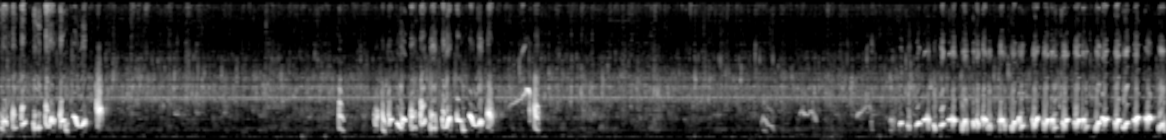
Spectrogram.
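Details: Sooty-headed bulbul (trucukan) in ropel style, played to coax birds into song; repeated bursts of fast, rippling chatter separated by quiet gaps with scattered single notes, ending in a long rapid run.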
